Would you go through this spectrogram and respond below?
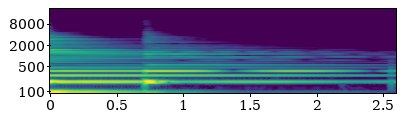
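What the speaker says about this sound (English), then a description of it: "That kind of says it all right there, just an open A." Open A string plucked once on an early-1980s Horabe Model 35 classical guitar made in Kobe, Japan, ringing long and full, with a slight second touch that lets the note sustain and fade slowly, alone and close.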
